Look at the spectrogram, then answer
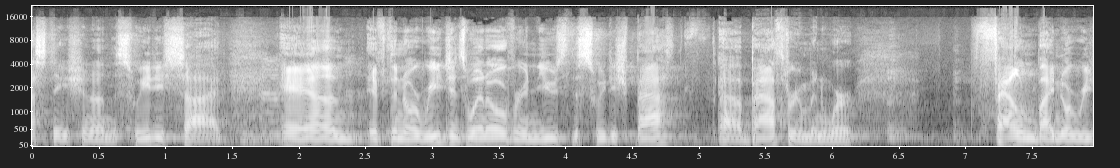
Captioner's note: laughter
